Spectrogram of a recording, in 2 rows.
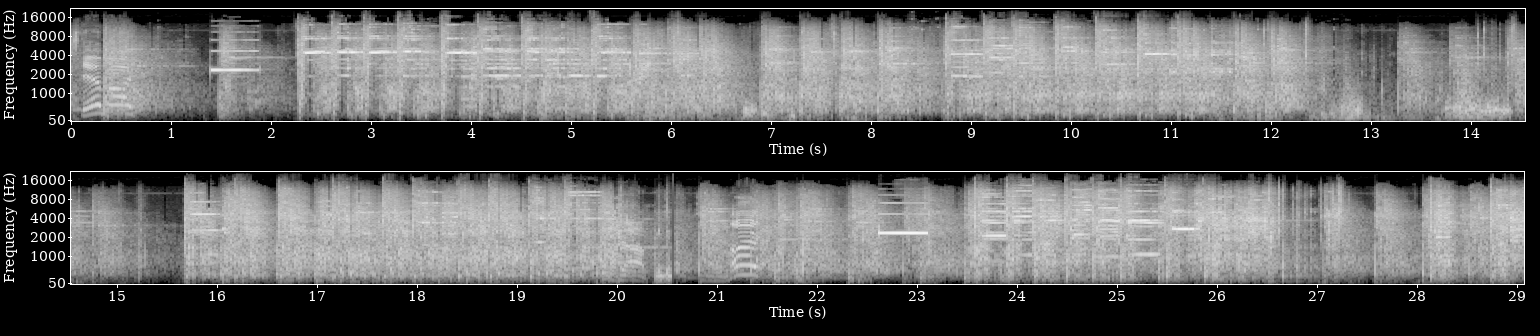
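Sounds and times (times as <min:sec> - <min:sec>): ringing steel plates: 0:02.3 - 0:06.4, 0:08.2 - 0:11.9, 0:13.9 - 0:16.2, 0:17.9 - 0:20.6, 0:23.6 - 0:27.0
rapid pistol fire: 0:02.3 - 0:12.3, 0:15.7 - 0:29.0.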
